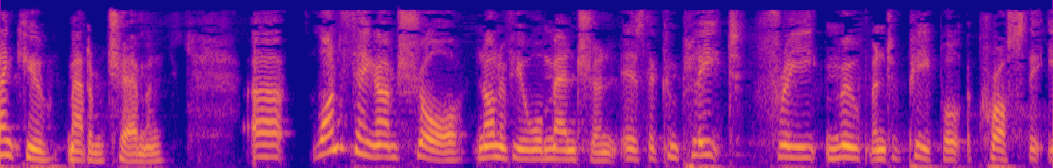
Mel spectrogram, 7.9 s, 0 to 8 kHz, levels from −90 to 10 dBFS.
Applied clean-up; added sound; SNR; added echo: neural mask model Resemble Enhance denoiser.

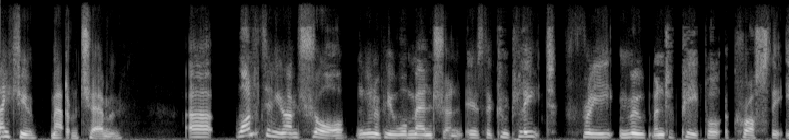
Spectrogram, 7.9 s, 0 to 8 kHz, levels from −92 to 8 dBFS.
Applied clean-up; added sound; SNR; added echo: neural diffusion model UNIVERSE++.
